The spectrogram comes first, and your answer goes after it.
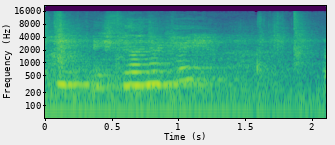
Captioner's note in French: none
